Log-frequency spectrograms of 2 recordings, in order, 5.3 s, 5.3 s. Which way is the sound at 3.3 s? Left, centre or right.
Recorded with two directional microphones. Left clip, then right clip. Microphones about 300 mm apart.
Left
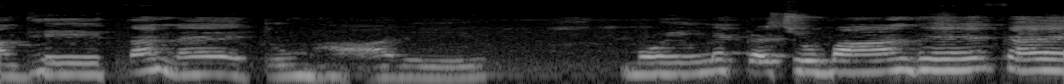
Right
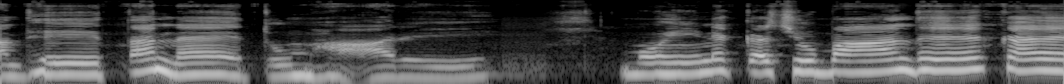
Right.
